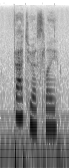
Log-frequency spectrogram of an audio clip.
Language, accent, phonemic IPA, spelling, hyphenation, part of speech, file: English, US, /ˈfæt͡ʃ.u.əs.li/, fatuously, fat‧u‧ous‧ly, adverb, En-us-fatuously.ogg
- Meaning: With smug stupidity or vacuous silliness; idiotically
